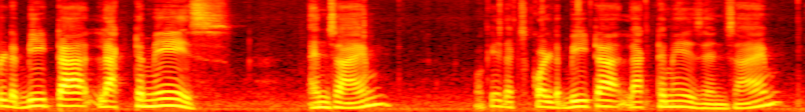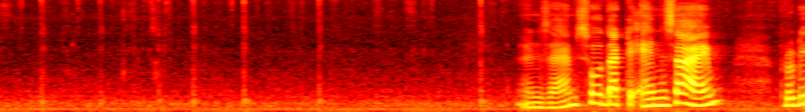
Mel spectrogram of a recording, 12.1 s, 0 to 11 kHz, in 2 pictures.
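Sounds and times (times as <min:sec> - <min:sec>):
low steady hum: 0:00.0 - 0:12.0
stylus tapping and scratching: 0:02.7 - 0:10.5.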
